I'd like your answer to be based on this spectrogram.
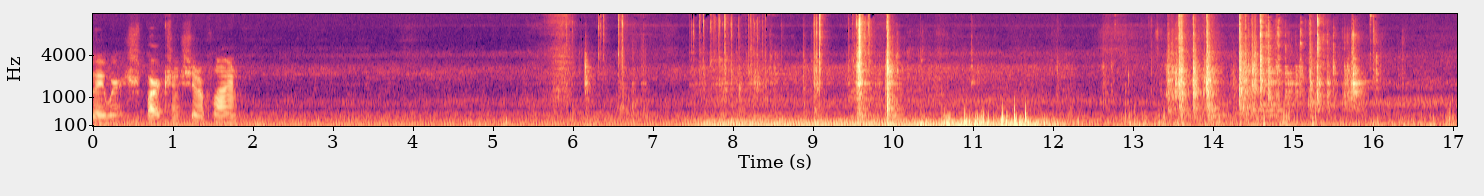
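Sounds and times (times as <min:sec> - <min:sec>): low hum: 0:00.0 - 0:17.0
metal coupler clicking: 0:13.2 - 0:16.5
metal chains clinking: 0:13.4 - 0:16.2.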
